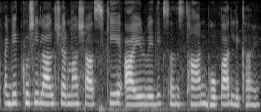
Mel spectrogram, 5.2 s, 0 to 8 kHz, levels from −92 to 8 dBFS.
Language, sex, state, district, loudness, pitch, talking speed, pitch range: Hindi, female, Madhya Pradesh, Bhopal, -17 LUFS, 225 Hz, 105 wpm, 215-240 Hz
